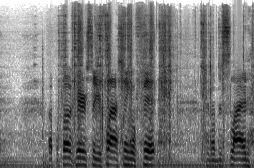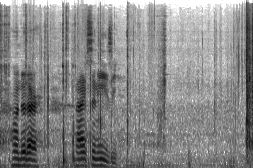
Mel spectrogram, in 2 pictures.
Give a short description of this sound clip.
A man talks while moving metallic objects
